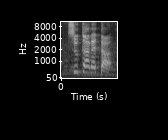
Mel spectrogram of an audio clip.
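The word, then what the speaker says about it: 疲れた: Tsukareta. Tsukareta. Oh, I could have done baseball. That'll be tomorrow. Tomorrow's word of the day, if I remember, will be for baseball. But today is tsukareta.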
